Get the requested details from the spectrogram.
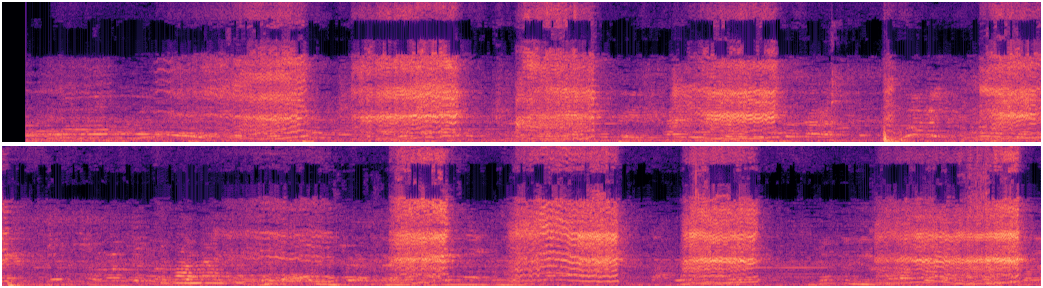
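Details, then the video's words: Otter named Melonpan making pampering noises while drifting off to sleep; high, harmonic squeaking bursts repeat every second or so with short pauses, some rising and falling, alongside quiet human voices. "Otter Melonpan makes pampering noises, drifting off to sleep"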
